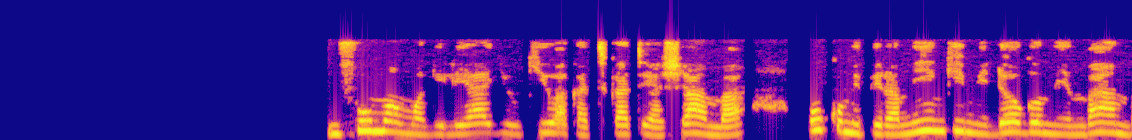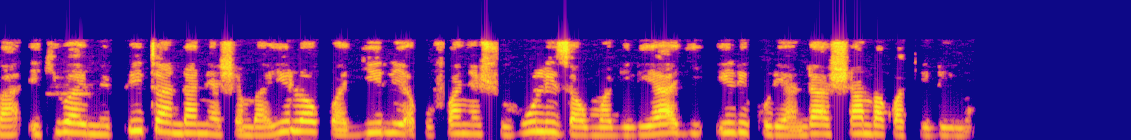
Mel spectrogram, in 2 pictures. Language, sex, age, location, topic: Swahili, female, 25-35, Dar es Salaam, agriculture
